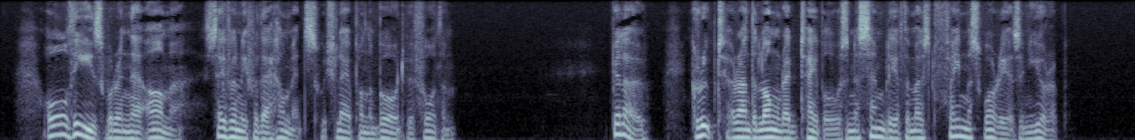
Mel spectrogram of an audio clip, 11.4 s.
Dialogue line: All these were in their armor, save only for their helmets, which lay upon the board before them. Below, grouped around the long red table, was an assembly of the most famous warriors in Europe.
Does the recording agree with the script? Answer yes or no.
yes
